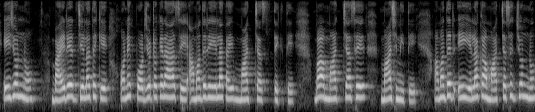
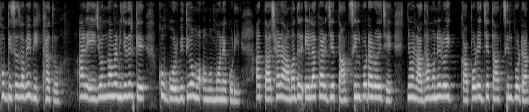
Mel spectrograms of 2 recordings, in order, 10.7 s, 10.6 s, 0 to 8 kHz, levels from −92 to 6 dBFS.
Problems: background sounds at intervals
